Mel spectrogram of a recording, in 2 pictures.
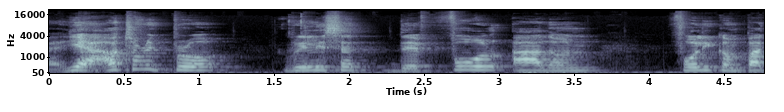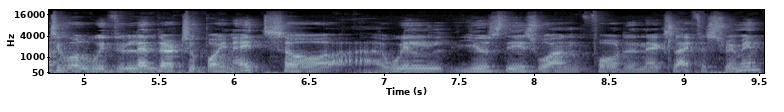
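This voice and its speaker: In a Spanish accent, a man talks at a fairly slow pace and fairly high pitch with ordinary pitch variation, with audible room echo. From Spain. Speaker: 3D animation tutor and streamer. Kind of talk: live stream tutorial. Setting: live stream. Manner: halting, with repetitions.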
